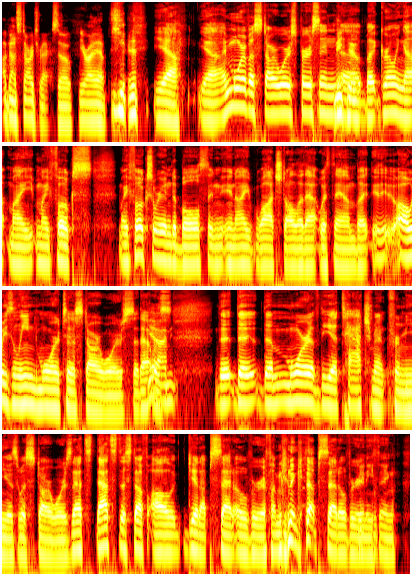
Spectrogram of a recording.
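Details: Adult male speaker; normal conversational speech.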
